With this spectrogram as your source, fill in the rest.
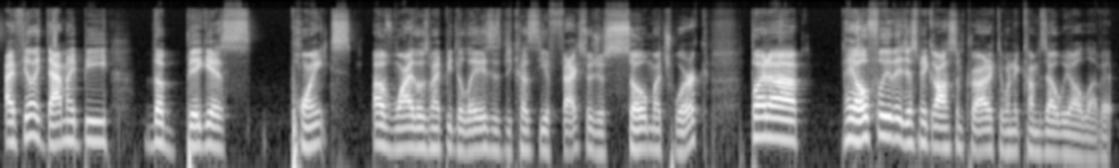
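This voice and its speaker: A man's voice: medium pitch, fairly bright tone, clear, resonant tone, no room sound, studio quality. A man in his twenties hosting a live movie show, chatting casually as he reads viewer comments and often laughing at his own jokes. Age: 20s.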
